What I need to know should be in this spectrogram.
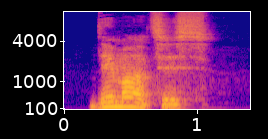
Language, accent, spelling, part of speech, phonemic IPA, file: French, Canada, démentisses, verb, /de.mɑ̃.tis/, LL-Q150 (fra)-démentisses.wav
- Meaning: second-person singular imperfect subjunctive of démentir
